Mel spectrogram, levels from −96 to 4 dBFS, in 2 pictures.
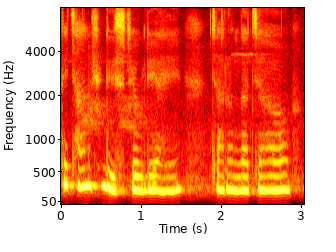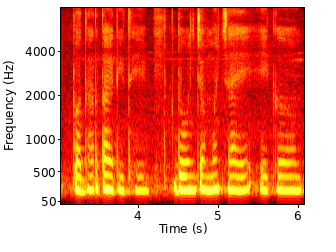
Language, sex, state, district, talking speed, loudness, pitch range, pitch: Marathi, female, Maharashtra, Pune, 130 wpm, -15 LUFS, 215-230 Hz, 220 Hz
